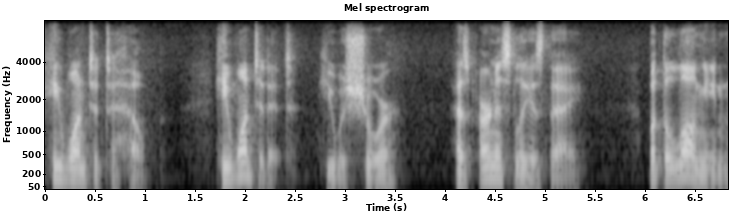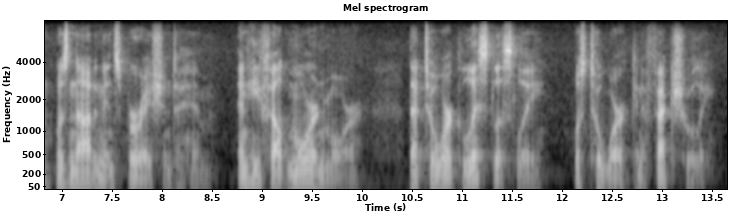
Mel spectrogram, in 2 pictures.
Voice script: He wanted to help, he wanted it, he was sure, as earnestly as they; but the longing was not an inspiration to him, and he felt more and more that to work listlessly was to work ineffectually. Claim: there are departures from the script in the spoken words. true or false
false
